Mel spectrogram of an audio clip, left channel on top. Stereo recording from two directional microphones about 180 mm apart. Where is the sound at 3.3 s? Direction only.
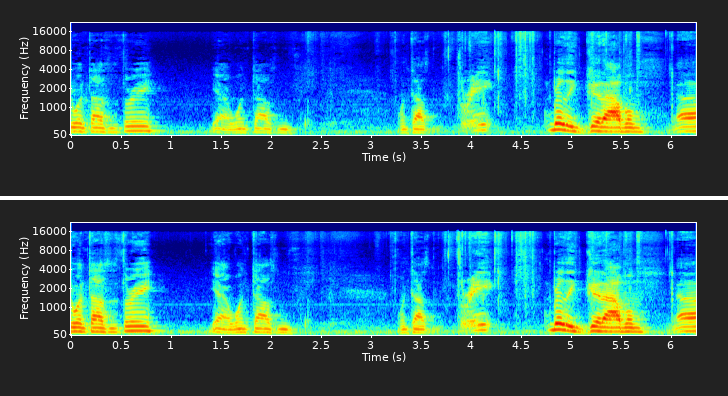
5° right (ahead or behind).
